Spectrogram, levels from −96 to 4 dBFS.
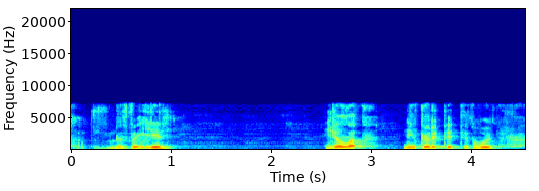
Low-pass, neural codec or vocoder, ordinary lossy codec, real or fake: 7.2 kHz; autoencoder, 22.05 kHz, a latent of 192 numbers a frame, VITS, trained on one speaker; none; fake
